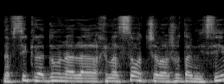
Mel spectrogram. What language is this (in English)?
Hebrew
